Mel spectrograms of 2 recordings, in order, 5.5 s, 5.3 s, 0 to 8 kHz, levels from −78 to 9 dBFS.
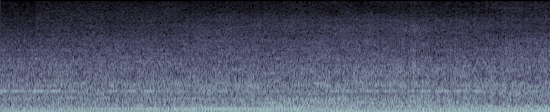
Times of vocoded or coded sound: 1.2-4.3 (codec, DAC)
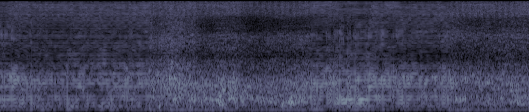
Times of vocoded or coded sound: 0.0-1.5 (vocoder, HiFi-GAN); 3.1-4.5

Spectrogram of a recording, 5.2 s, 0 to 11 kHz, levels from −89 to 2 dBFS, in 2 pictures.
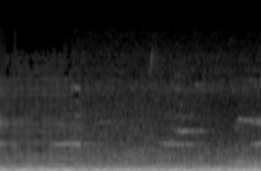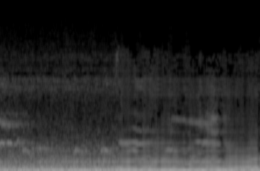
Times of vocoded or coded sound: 0.0-0.7 (vocoder, BigVGAN v2); 3.8-5.2

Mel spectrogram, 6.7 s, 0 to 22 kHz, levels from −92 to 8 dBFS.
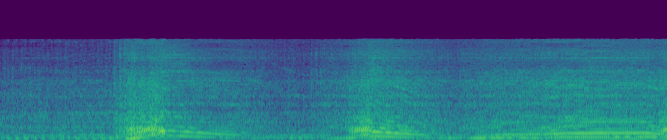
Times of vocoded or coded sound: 0.0-0.7 (codec, SNAC); 1.3-2.4; 5.3-6.1

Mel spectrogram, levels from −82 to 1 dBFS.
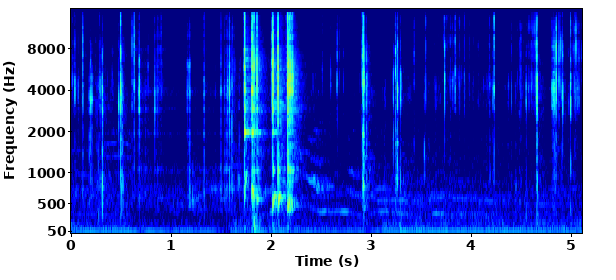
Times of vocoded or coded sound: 0.6-1.6 (codec, DAC)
